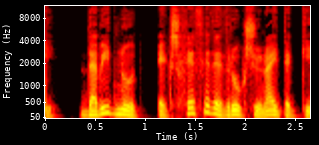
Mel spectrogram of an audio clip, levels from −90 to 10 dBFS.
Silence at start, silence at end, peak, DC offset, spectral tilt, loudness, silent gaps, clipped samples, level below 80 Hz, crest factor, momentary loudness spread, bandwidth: 0 s; 0 s; -8 dBFS; under 0.1%; -5.5 dB/octave; -22 LUFS; none; under 0.1%; -52 dBFS; 14 dB; 6 LU; 12 kHz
